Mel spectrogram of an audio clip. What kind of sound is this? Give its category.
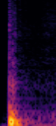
Sound effects > Objects / House appliances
